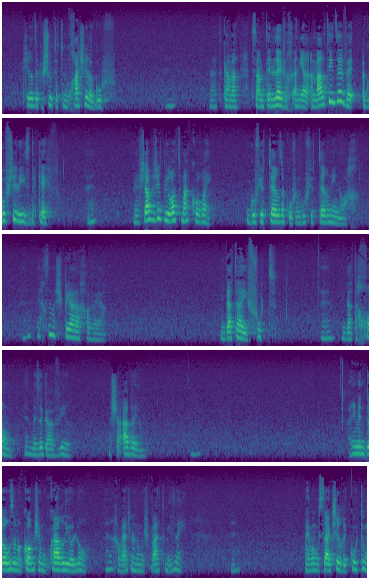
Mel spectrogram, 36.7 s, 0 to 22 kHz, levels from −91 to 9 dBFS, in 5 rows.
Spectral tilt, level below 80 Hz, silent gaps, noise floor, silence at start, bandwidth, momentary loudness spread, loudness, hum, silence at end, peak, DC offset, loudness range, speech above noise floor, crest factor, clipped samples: -3.5 dB/octave; -84 dBFS; none; -57 dBFS; 0.4 s; 19 kHz; 23 LU; -27 LUFS; none; 0 s; -6 dBFS; under 0.1%; 11 LU; 30 dB; 24 dB; under 0.1%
